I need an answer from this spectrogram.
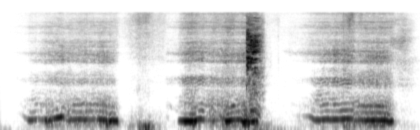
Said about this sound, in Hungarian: Ez az úgynevezett szorongó horkolás. Ez egy női horkolás. Ez egy női horkolás.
